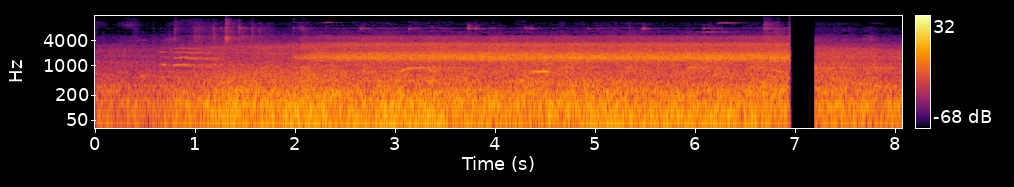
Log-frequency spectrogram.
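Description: A high-speed train rushes past with a loud roar and a high whine.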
